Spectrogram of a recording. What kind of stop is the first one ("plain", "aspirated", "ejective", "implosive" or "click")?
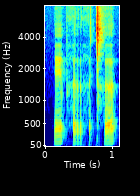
plain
